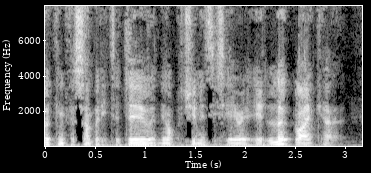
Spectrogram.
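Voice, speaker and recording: Talking at a very fast pace, a man with an English accent uses a fairly low pitch and very wide pitch swings. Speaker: pastor. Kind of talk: casual chat. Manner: halting.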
